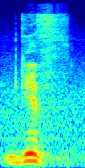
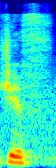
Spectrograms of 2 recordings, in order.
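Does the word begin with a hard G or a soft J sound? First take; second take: hard G; soft J. First: It begins with a hard G sound. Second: It begins with a soft J sound. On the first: The speaker calls it right. "I do the G the G sound" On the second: The speaker calls it wrong. "not GIF"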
